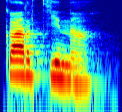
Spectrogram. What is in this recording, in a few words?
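"картина", Komi, female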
